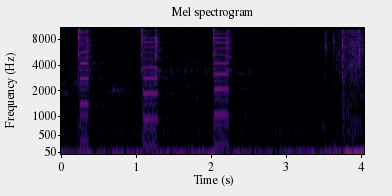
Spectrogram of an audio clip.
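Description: Three short, faint synthesizer notes about a second apart, each at a different pitch: Reason's Thor synth on its initialized patch sounding each note as it is clicked into the piano roll.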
